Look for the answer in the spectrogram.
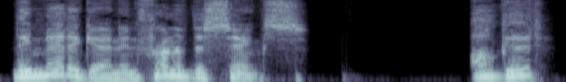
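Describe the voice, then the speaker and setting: A man's voice: medium pitch, big pitch swings, quick pace, husky, no echo, studio quality. A man reading a thriller novel aloud as an audiobook narrator. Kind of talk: scripted fiction narration.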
